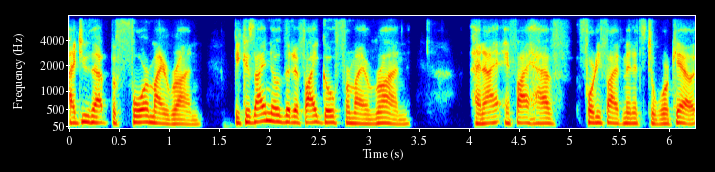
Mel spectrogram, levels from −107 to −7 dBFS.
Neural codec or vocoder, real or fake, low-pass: none; real; 7.2 kHz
